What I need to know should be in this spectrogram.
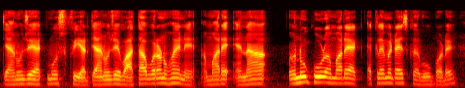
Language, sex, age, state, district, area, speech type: Gujarati, male, 18-30, Gujarat, Ahmedabad, urban, spontaneous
